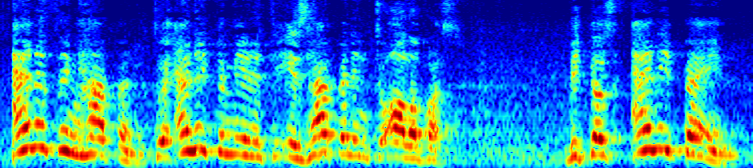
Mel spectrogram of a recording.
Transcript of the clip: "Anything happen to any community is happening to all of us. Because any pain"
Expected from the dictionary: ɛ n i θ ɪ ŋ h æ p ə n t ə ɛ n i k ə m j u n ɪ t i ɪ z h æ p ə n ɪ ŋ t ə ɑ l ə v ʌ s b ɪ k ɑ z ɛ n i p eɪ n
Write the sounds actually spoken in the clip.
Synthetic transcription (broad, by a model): ɛ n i θ ɪ ŋ h æ p ə n t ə ɛ n i k ə m j u n ɪ t i ɪ z h æ p ə n ɪ ŋ t ə ɑ l ə v ʌ s b ɪ k ɑ z ɛ n i p eɪ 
